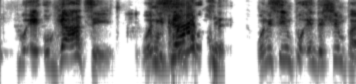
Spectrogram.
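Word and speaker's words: Ugarte: When you see Ugate on the touchline, I say his name properly. Say his name properly. Ugatti.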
